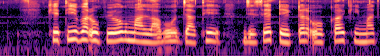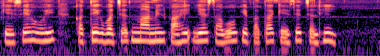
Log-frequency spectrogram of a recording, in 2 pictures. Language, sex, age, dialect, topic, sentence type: Chhattisgarhi, female, 46-50, Eastern, agriculture, question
